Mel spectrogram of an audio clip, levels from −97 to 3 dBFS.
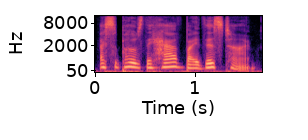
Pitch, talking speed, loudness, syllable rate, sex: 190 Hz, 250 wpm, -17 LUFS, 5.8 syllables/s, female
